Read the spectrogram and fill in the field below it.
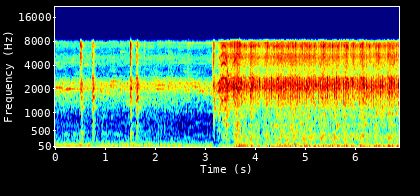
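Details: Mitsubishi L300 diesel complained of as limping, shaking and lacking power, still limping after the owner replaced a part: a few clicks, then it cranks into a loud, rough, clattering idle. Diesel misfire with a dead cylinder.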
